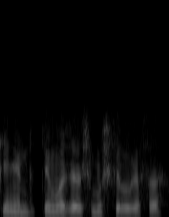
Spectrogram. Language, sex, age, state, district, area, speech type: Kashmiri, male, 30-45, Jammu and Kashmir, Kupwara, urban, conversation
